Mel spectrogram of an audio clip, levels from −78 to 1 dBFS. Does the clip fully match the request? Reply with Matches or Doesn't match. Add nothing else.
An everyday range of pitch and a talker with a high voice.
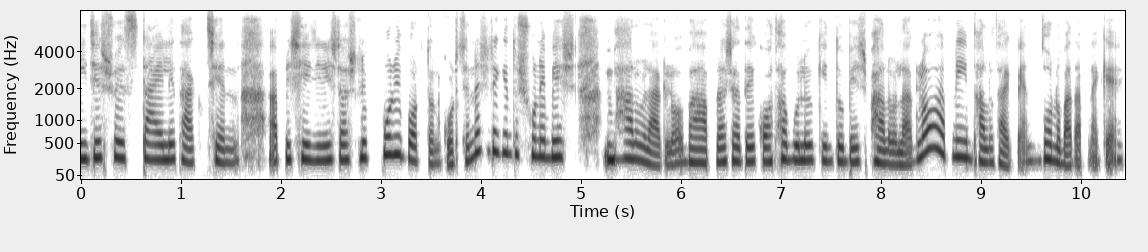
Matches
